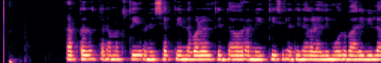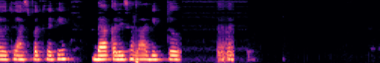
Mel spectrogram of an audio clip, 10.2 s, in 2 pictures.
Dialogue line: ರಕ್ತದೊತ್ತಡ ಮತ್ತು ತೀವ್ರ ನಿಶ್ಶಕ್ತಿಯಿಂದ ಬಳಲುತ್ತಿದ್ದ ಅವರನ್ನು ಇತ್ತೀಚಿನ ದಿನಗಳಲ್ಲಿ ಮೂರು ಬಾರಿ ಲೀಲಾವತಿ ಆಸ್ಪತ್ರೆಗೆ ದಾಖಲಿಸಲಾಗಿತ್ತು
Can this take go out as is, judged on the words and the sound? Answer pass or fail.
fail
